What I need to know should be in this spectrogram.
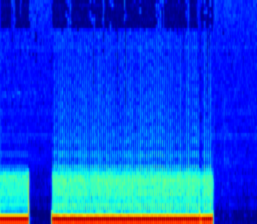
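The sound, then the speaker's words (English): Ringback tone on an outgoing phone call: a steady, low electronic tone sounds alone, first as a short burst, then after a brief gap as one long tone of about two seconds. “We're calling to see if caller is on the line.”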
